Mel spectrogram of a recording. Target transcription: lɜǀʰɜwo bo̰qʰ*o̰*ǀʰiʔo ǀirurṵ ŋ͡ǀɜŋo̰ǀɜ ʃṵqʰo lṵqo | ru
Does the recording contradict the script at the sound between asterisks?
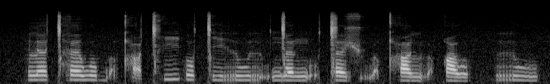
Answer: no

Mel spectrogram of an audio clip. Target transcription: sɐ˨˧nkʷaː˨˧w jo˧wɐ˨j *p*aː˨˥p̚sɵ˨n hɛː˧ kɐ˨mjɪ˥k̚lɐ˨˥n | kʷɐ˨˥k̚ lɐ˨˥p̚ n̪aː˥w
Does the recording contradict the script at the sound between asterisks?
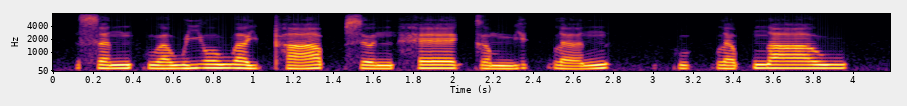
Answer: yes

